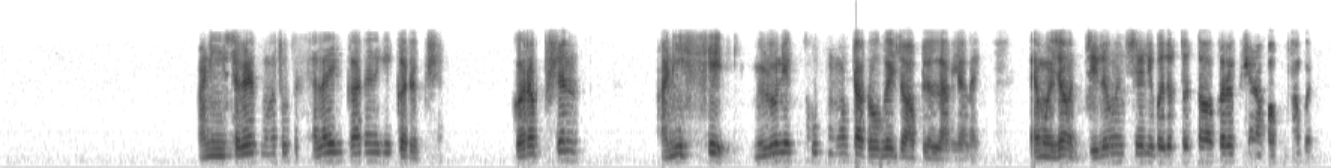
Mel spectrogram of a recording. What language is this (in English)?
Marathi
